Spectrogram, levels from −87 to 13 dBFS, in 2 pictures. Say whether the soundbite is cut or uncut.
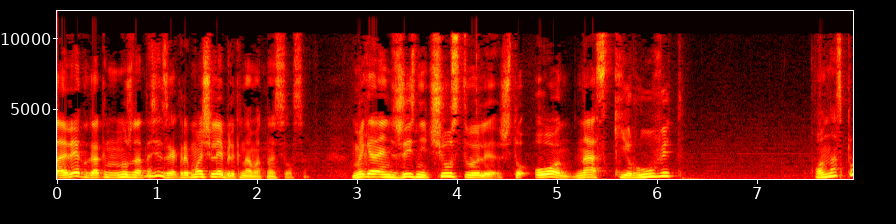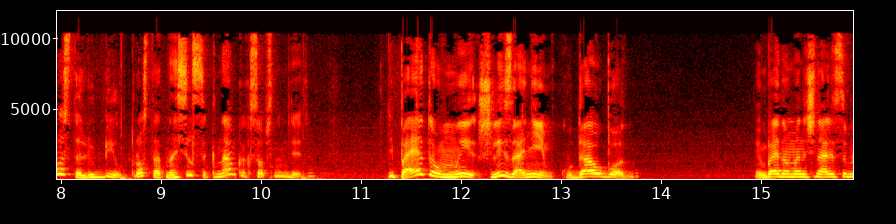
uncut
